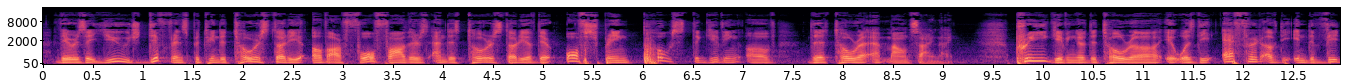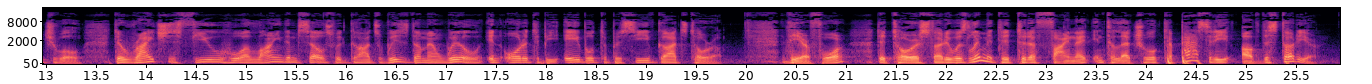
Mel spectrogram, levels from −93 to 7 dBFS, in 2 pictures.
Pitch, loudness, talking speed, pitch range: 120 Hz, -17 LUFS, 170 wpm, 110-135 Hz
